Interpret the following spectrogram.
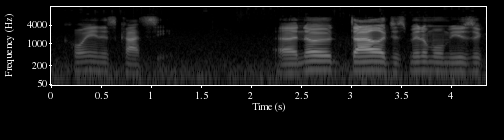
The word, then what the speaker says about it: Koyaanisqatsi: Okay, pronounced Koyaanisqatsi. Koyaanisqatsi.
